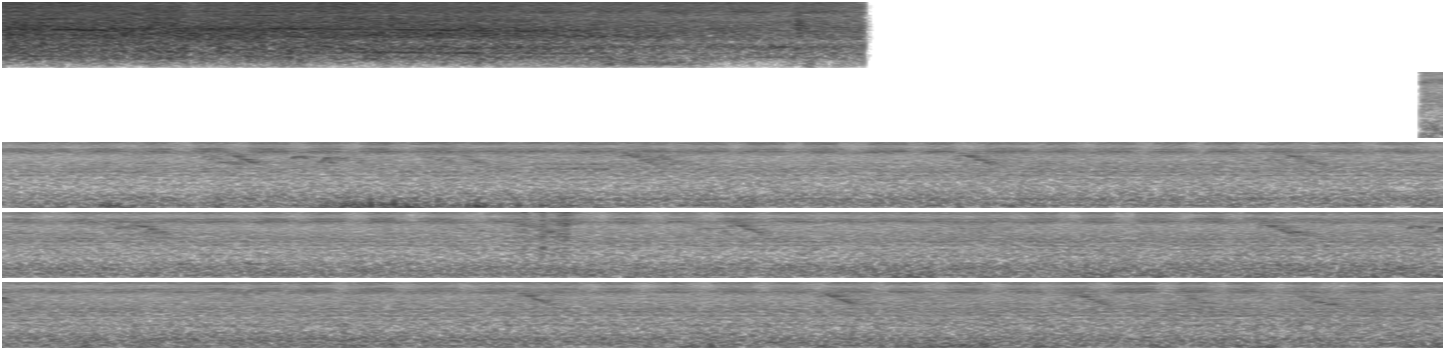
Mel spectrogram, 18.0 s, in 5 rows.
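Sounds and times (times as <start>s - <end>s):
distant train rumble: 0.0s - 2.2s, 7.2s - 18.0s.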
